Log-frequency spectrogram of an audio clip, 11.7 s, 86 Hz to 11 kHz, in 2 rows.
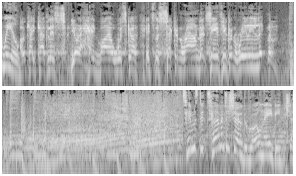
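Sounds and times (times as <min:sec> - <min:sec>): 
speech: 0:00.0 - 0:06.6, 0:09.5 - 0:11.6
race car engine roaring through a chicane on a track: 0:05.6 - 0:11.6
race car gear changes: 0:05.8 - 0:11.6.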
